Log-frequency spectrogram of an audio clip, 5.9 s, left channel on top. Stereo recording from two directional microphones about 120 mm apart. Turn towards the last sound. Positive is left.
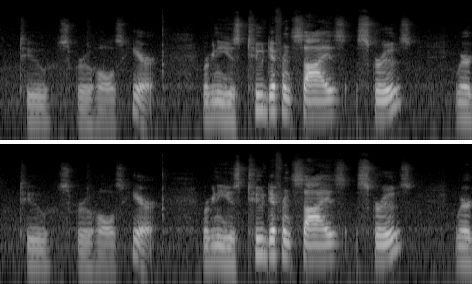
turn(degrees=45)  # may be behind; listen again after turning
